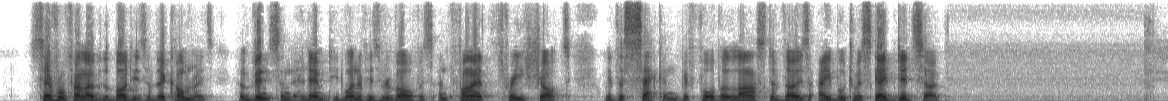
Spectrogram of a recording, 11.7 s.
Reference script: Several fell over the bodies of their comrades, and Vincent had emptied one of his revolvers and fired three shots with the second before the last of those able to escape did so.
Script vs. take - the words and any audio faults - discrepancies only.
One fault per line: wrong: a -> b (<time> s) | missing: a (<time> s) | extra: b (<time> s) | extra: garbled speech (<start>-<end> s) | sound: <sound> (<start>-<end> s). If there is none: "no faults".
no faults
